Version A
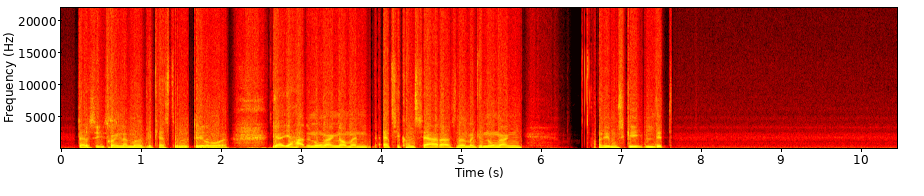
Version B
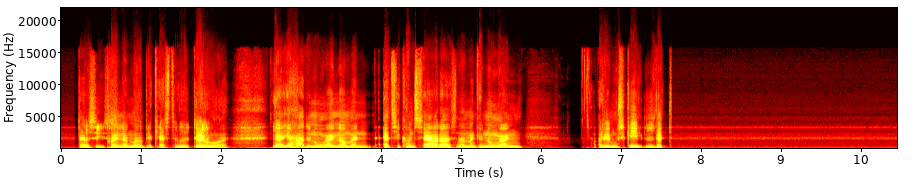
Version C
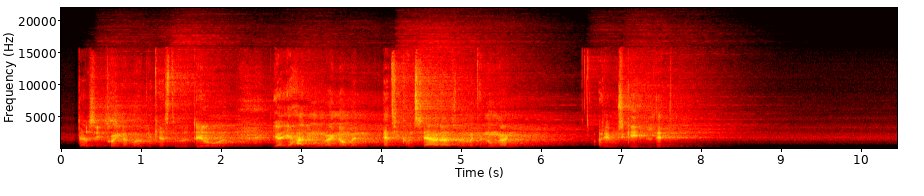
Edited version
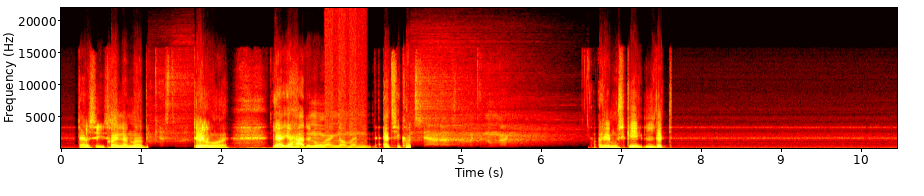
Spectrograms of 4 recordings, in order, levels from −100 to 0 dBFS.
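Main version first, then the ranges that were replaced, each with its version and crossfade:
B
0:01.08–0:01.66: punch in from C
0:03.29–0:03.82: punch in from A
0:04.36–0:06.59: punch in from C

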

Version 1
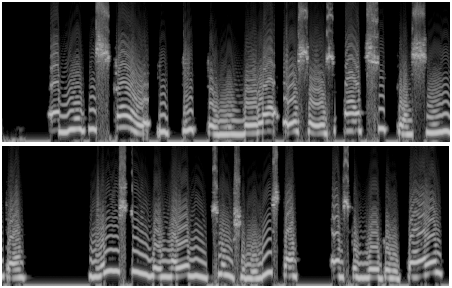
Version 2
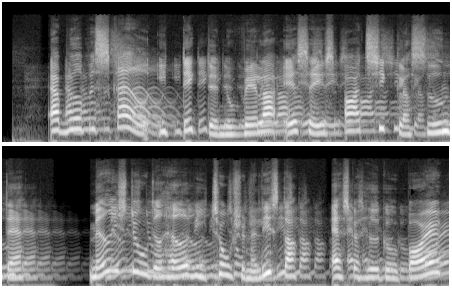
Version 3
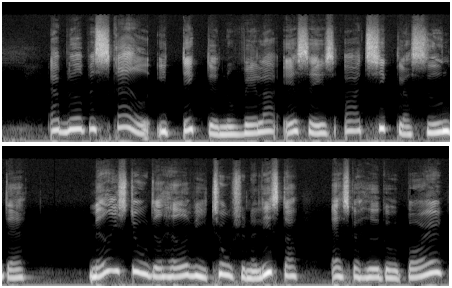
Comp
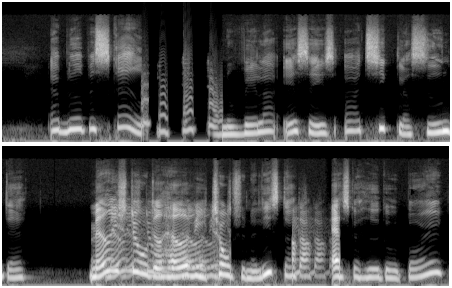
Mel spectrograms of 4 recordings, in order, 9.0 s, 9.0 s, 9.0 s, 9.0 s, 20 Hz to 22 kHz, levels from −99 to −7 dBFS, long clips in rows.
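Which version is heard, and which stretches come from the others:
3
0:01.39–0:02.20: punch in from 1
0:05.37–0:06.76: punch in from 2
0:07.38–0:07.85: punch in from 2

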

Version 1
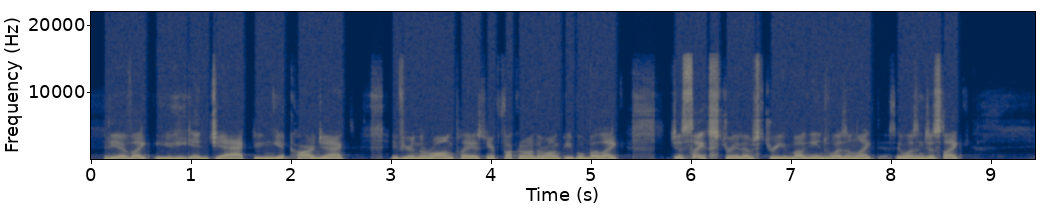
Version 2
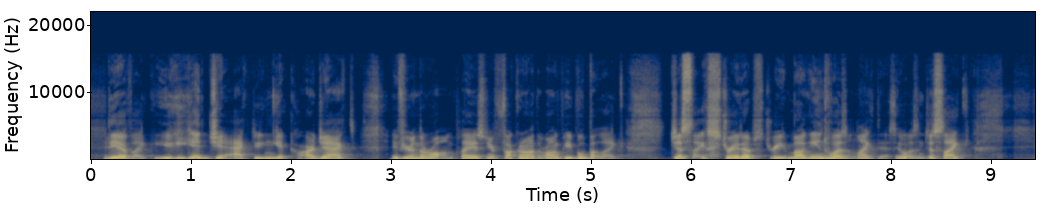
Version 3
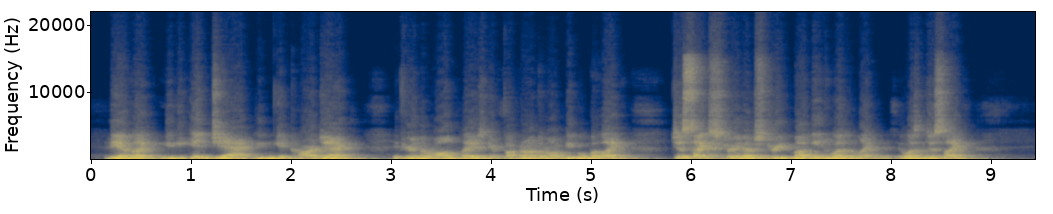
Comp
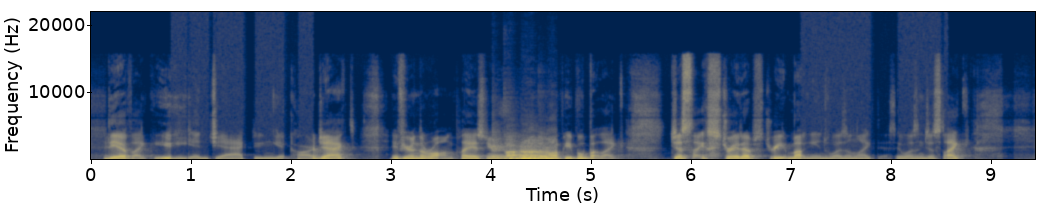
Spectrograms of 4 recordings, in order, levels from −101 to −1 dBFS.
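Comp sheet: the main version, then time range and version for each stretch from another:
2
0:00.81–0:02.23: punch in from 1
0:04.02–0:04.67: punch in from 3
0:07.11–0:08.58: punch in from 1

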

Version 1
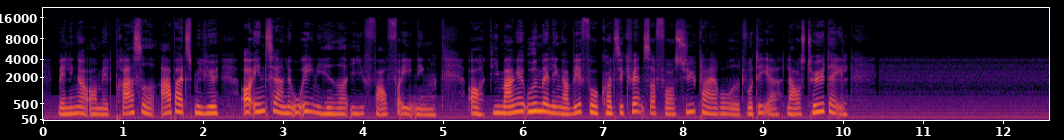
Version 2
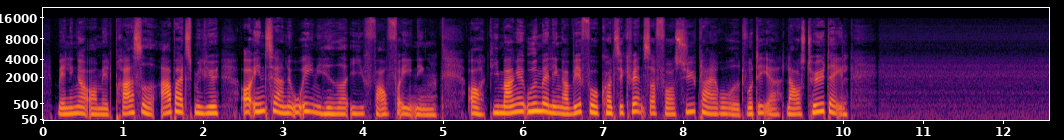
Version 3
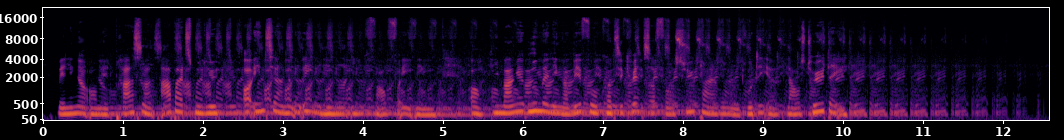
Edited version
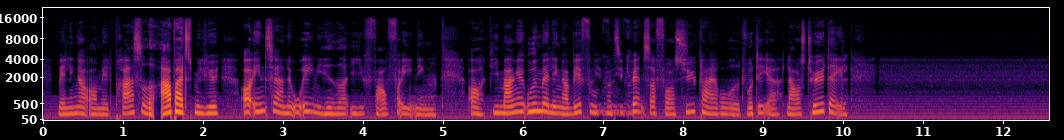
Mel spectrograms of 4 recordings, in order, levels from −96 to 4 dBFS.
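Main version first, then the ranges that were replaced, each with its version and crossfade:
1
0:01.32–0:01.79: punch in from 2
0:06.83–0:07.37: punch in from 3

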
